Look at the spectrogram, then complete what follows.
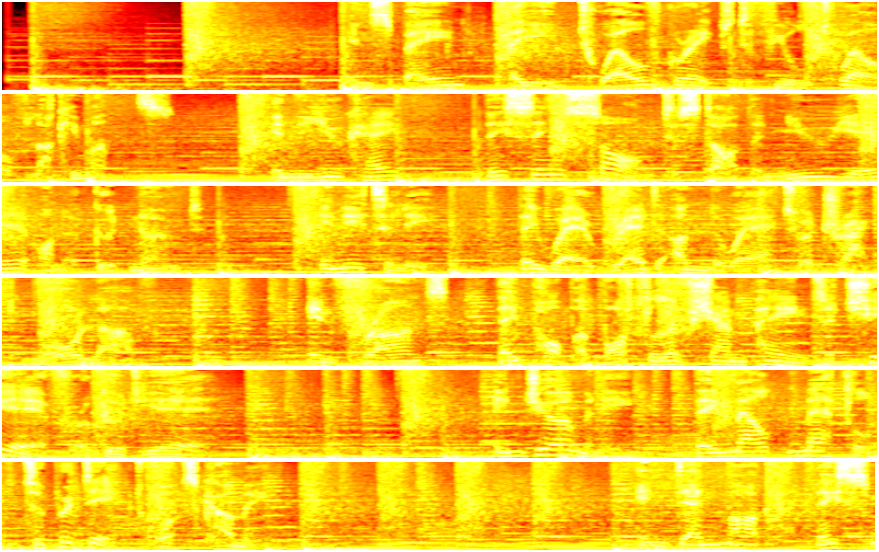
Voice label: male british english car comercial; ideasonora

